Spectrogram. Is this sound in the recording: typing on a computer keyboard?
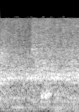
no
